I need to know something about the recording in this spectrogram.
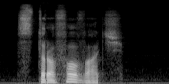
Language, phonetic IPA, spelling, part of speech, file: Polish, [strɔˈfɔvat͡ɕ], strofować, verb, Pl-strofować.ogg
